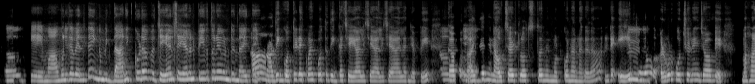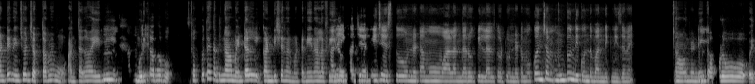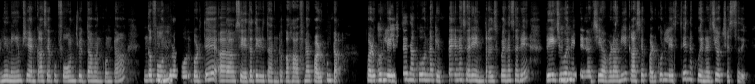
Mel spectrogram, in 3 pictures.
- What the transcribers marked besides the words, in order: tapping; in English: "ఔట్ సైడ్ క్లోత్స్‌తో"; in English: "మెంటల్"; in English: "జర్నీ"; in English: "బోర్"; in English: "హాఫ్ అన్ అవర్"; "రోజు" said as "రేజు"; in English: "ఎనర్జీ"; in English: "ఎనర్జీ"
- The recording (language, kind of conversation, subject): Telugu, podcast, పని తర్వాత విశ్రాంతి పొందడానికి మీరు సాధారణంగా ఏమి చేస్తారు?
